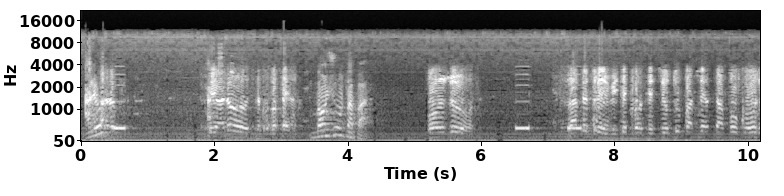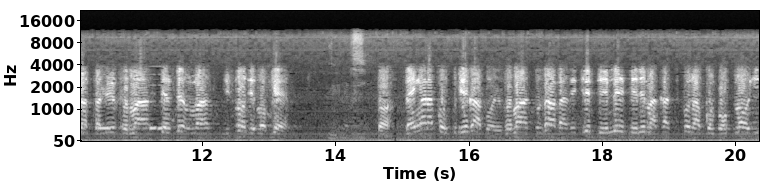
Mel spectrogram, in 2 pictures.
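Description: A man speaks with animation into a microphone, heard close.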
